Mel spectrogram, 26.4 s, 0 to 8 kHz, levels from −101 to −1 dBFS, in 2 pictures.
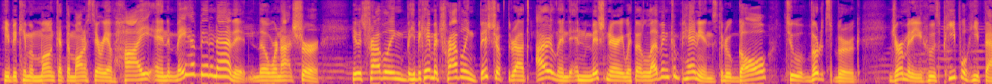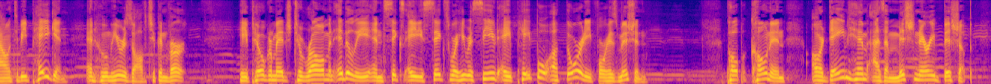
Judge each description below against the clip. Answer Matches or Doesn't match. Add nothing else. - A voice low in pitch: Doesn't match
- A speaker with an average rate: Matches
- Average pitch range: Doesn't match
